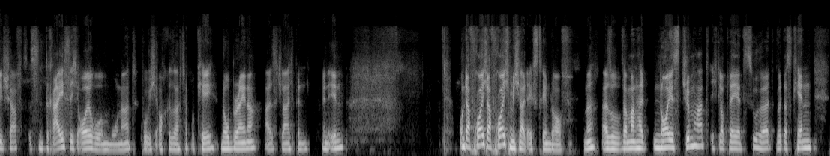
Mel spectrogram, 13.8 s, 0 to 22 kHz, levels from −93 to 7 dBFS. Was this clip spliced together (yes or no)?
yes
